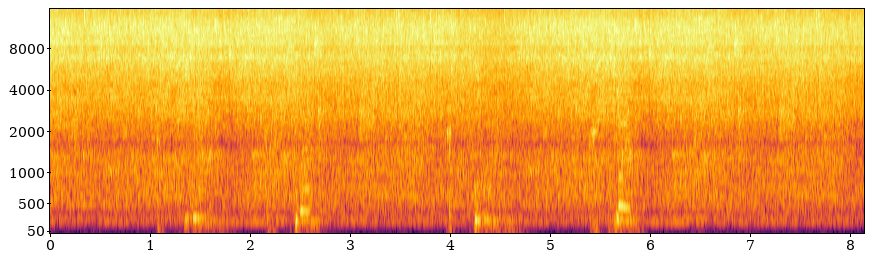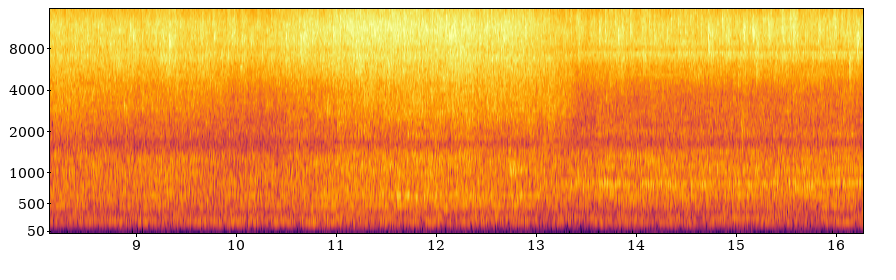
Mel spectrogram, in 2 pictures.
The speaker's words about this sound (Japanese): はい、旦那様の頭をシャワーで綺麗にゆすぎ終わりましたよ。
